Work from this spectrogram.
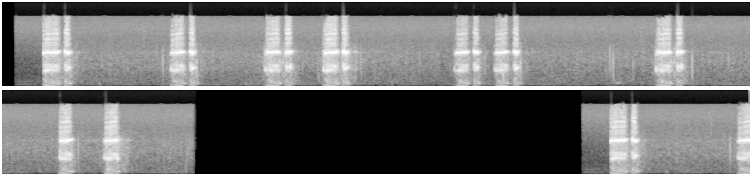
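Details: A small frog gives loud, short "ộp ộp" croaks in pairs and singles, spaced irregularly a second or two apart.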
